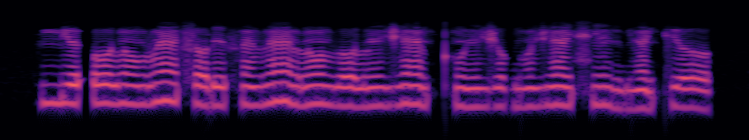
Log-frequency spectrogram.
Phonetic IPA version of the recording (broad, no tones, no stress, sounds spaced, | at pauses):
mʲ ə ʔ o l õ β ɛ̃ ɬ ɤ ɾ i θ ɛ̃ ð ɛ̃ l õ ð o l ĩ ʒ ɛ̃ kʷʰ ĩ ʒ o ɡ õ ʒ ɛ̃ ɕ ĩ ɡ ɛ̃ kʲ ɤ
